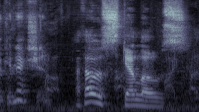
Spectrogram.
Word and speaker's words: Skelos: And yes, it is pronounced Skelos, not Skelos.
